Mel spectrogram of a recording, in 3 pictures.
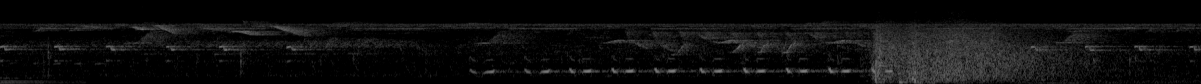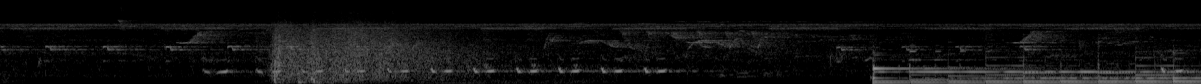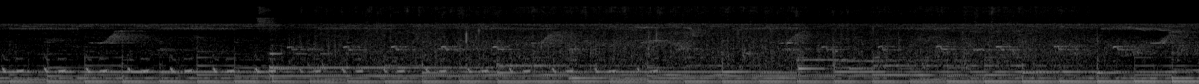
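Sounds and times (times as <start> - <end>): birds chirping: 14.0 - 36.0
rapid pulsing bird call: 14.2 - 18.9, 20.8 - 36.0.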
